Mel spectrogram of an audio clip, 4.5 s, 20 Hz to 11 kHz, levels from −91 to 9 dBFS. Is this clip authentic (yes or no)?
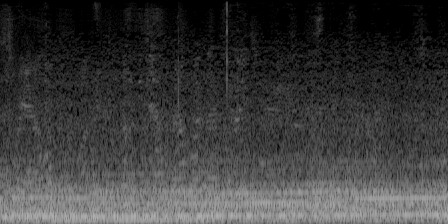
yes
